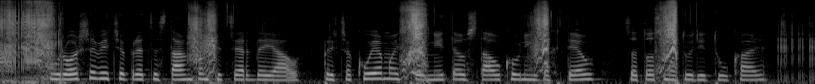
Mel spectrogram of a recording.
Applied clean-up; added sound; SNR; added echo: none; Zipper (clothing); -1 dB; none.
